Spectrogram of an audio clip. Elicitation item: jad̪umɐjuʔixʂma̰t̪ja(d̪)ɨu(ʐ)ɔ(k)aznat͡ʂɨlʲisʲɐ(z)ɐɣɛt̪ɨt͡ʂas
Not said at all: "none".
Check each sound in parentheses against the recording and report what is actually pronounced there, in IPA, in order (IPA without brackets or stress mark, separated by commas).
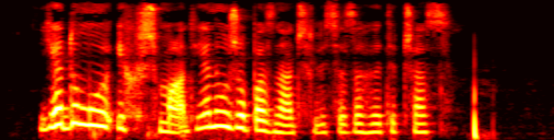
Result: n̪, ʐ, p, z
